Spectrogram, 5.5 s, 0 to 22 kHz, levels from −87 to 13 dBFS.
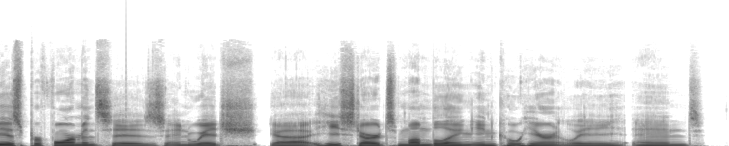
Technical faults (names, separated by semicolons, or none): none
